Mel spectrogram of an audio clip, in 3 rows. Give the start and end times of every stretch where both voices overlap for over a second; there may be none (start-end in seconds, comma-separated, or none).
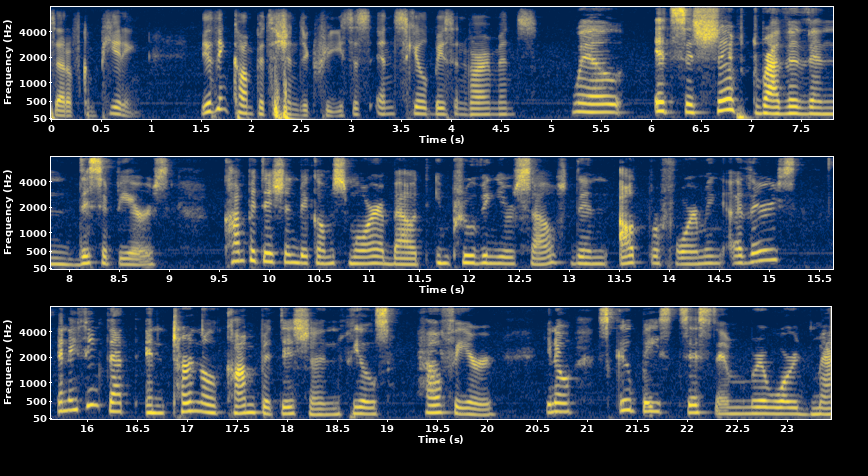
none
